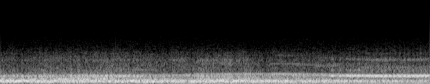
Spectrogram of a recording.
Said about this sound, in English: Captain Tkoja sets a big interstellar ship down on the surface of Jupiter's fourth moon.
